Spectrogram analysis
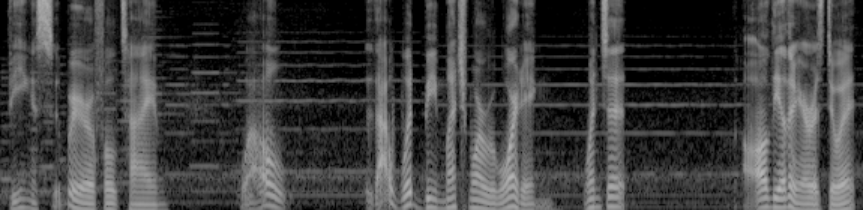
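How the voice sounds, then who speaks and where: A low-pitched, flirty male supervillain played by a man in an intimate audio roleplay. He is cocky and curious, teasing the listener in a casual, conversational way with playful pauses. Music plays clearly behind him. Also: darkish tone. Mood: coaxing, flirty.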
